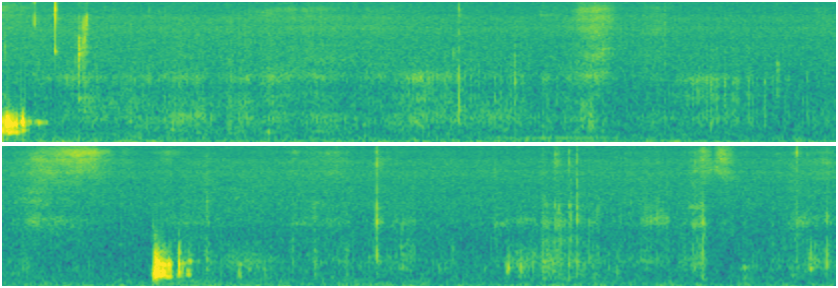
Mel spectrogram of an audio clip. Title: stomach growling with my brush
